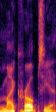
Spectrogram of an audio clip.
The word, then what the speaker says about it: micropsia: Technically known as microphagia or micropsia. Sorry, people. Jared can't read. Micropsia. Needs you emphasis on the wrong syllable.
